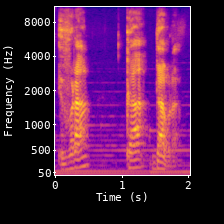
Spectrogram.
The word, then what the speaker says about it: abracadabra: Sería Evra, con acento en la A, Evra Kadabra.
